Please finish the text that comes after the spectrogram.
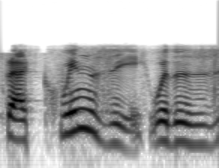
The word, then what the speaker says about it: Quincy: okay Quincy but if you're from Massachusetts you pronounce that quiny with a z sound quiny okay and that's the standing joke up in New England if you pronounce Quincy Massachusetts as Quincy with a C Sound we know you're from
